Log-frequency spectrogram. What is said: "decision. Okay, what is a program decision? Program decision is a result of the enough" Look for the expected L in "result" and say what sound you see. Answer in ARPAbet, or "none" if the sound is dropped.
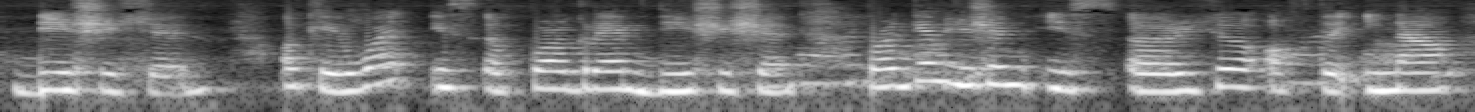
none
